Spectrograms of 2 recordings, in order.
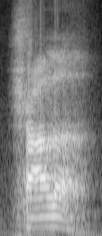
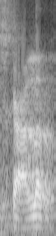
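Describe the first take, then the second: First: It begins with an sh sound. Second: It begins with an sk sound. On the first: This is the original German pronunciation. The speaker calls it right. "kalau bacanya yang benar setelah saya googling itu" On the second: This is how people locally say it. The speaker calls it wrong. "Kalau orang sini Scalar"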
